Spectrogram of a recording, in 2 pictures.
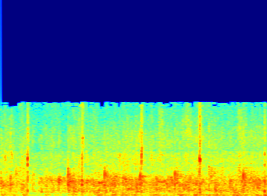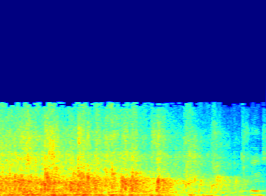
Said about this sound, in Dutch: En dan mag hij ook een applaus voor hem doen.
